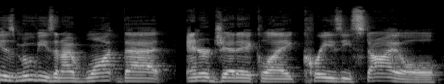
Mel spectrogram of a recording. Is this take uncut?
no; 1 cut; at 1.7 s

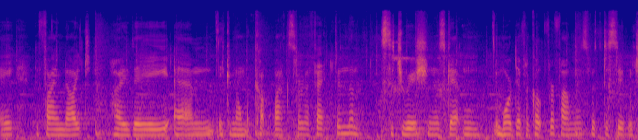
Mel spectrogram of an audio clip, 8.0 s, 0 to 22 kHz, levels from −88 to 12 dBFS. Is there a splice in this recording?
yes; 2 cuts; at 4.8 s, 6.1 s

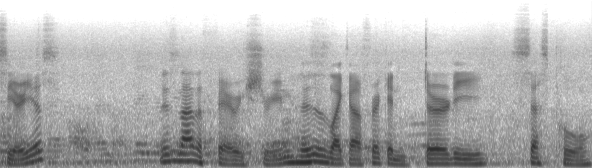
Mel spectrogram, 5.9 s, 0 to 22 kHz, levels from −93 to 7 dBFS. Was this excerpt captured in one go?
yes; 0 cuts

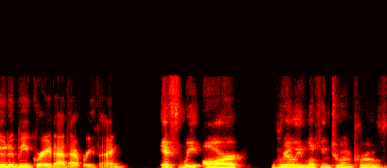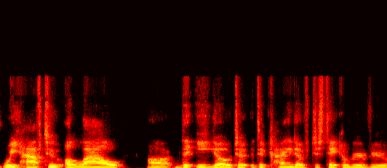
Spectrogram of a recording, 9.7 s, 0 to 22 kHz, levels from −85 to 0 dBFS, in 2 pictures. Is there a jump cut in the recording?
yes; 1 cut; at 1.8 s

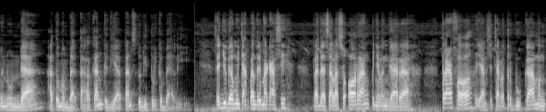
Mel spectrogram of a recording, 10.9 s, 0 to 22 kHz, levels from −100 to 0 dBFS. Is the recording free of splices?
no; 1 cut; at 3.8 s

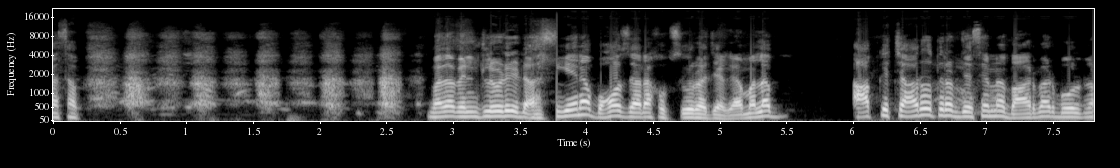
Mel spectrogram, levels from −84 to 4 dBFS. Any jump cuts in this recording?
yes; 1 cut; at 3.7 s

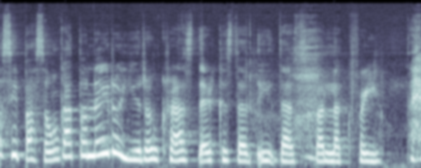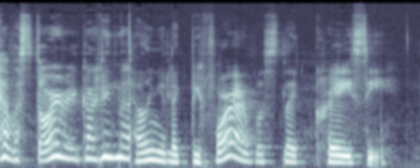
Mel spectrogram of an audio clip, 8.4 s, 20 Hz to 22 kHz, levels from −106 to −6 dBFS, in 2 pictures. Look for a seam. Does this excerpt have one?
yes; 1 cut; at 5.5 s

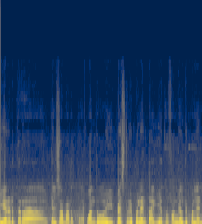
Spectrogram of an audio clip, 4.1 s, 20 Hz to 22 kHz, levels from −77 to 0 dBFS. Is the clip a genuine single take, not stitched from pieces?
no; 1 cut; at 1.6 s

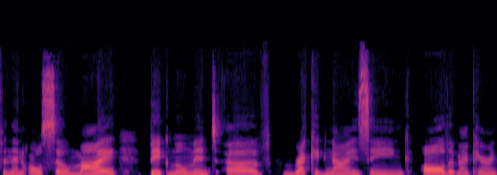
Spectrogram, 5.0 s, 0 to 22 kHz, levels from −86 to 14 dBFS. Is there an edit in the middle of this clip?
yes; 2 cuts; at 2.8 s, 4.0 s

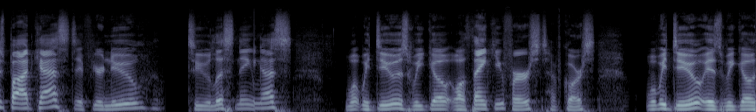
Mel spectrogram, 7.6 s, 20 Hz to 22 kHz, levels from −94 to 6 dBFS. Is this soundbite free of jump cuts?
no; 2 cuts; at 2.6 s, 6.2 s

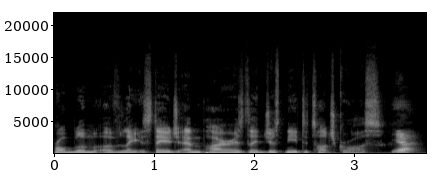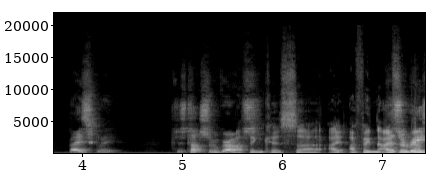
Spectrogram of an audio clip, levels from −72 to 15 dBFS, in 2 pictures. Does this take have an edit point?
no; 0 cuts

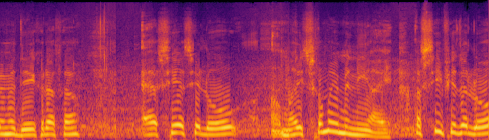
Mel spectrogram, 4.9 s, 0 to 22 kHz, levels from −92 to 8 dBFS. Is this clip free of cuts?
no; 2 cuts; at 1.3 s, 4.0 s

